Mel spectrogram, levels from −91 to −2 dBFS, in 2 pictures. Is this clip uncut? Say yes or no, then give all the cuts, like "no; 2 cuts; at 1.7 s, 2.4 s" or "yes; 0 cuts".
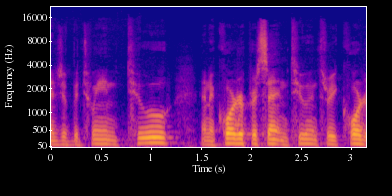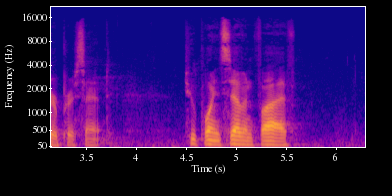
yes; 0 cuts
